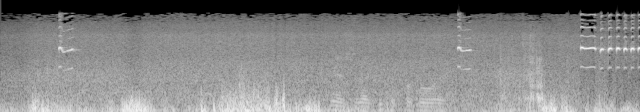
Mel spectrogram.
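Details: Mother killdeer guarding her nest gives two shrill, high single notes, then a fast run of piercing repeated calls, over wind, rustling and a low murmur of voices.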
